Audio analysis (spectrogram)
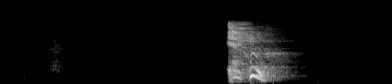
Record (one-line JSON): {"cough_length": "3.9 s", "cough_amplitude": 28175, "cough_signal_mean_std_ratio": 0.25, "survey_phase": "beta (2021-08-13 to 2022-03-07)", "age": "65+", "gender": "Female", "wearing_mask": "No", "symptom_cough_any": true, "symptom_runny_or_blocked_nose": true, "symptom_onset": "5 days", "smoker_status": "Ex-smoker", "respiratory_condition_asthma": true, "respiratory_condition_other": false, "recruitment_source": "REACT", "submission_delay": "1 day", "covid_test_result": "Negative", "covid_test_method": "RT-qPCR", "influenza_a_test_result": "Negative", "influenza_b_test_result": "Negative"}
